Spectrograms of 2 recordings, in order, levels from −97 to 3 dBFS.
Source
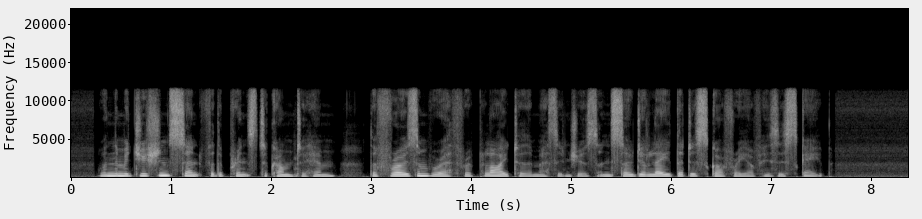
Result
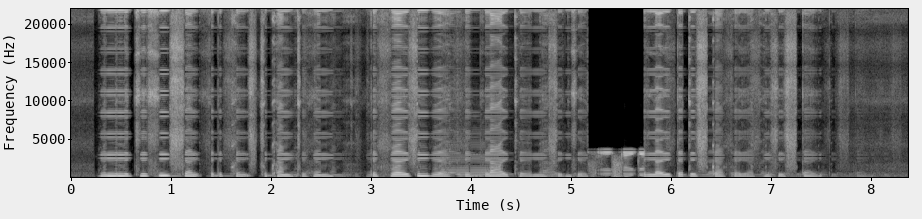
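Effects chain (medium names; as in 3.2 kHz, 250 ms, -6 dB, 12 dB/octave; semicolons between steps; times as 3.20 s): bit-reversed sample order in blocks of 16 samples; high-pass 220 Hz 12 dB/octave; feedback delay 527 ms, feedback 38%, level -21 dB; 1.31–1.92 s: compression 4:1, threshold -33 dBFS, peak gain reduction 6.5 dB; treble shelf 2.3 kHz +8.5 dB; 3.69–4.27 s: mobile phone buzz -43 dBFS; 5.16–5.73 s: frequency inversion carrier 3.5 kHz; three bands compressed up and down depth 40%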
